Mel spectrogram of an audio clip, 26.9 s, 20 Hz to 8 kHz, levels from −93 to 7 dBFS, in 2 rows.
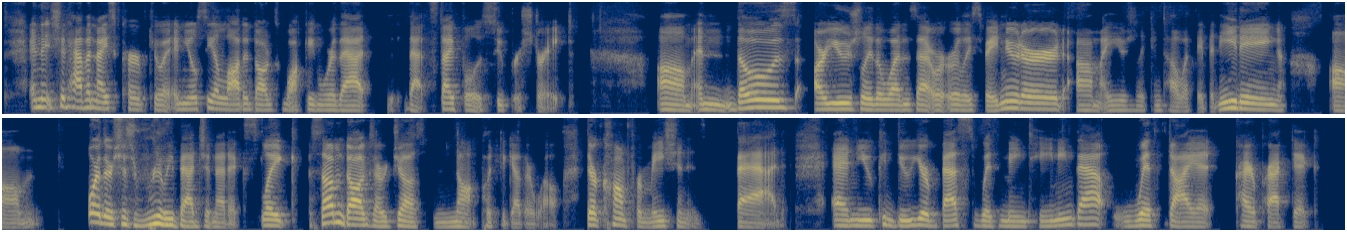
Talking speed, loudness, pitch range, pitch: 170 wpm, -21 LUFS, 130-165 Hz, 145 Hz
